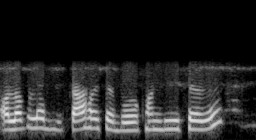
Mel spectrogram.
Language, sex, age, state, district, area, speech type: Assamese, female, 60+, Assam, Golaghat, rural, conversation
